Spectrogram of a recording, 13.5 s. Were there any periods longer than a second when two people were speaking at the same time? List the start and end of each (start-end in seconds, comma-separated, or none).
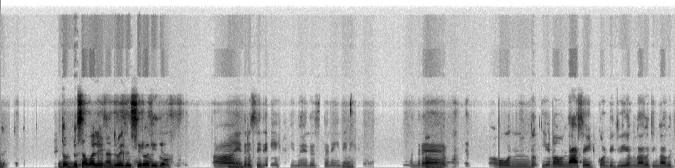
1.6-3.3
